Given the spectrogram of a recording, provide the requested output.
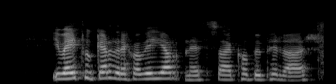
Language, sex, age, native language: Icelandic, female, 13, Icelandic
